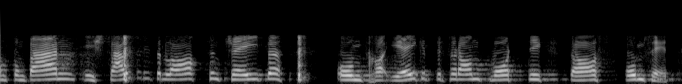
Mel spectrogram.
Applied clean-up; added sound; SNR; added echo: neural mask model RNNoise.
